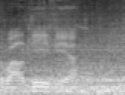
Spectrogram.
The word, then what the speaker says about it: Valdivia: This is Coral Bay, not Valdivia, and it's pronounced Valdivia, so the V is a W.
